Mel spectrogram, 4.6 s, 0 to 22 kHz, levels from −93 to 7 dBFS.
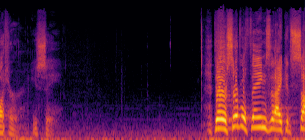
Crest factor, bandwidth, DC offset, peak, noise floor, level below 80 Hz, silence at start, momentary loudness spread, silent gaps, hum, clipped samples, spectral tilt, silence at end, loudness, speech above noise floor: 14 dB; 16 kHz; under 0.1%; 0 dBFS; -46 dBFS; -46 dBFS; 0 s; 23 LU; none; none; under 0.1%; -3.5 dB/octave; 0 s; -10 LUFS; 35 dB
